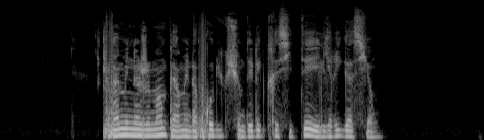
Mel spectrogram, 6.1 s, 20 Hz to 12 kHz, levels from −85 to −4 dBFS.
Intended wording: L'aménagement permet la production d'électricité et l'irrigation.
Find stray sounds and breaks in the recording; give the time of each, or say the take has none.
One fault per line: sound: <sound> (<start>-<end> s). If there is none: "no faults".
no faults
